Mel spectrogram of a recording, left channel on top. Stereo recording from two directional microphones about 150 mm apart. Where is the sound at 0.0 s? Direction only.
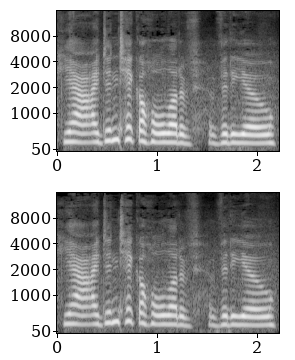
20° left (ahead or behind).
